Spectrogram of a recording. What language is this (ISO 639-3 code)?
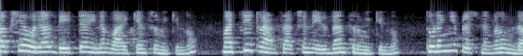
mal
